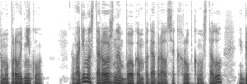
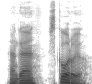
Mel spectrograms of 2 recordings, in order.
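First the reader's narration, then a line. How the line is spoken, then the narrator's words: Gloomy reply. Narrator (Russian): мрачно отозвался тот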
